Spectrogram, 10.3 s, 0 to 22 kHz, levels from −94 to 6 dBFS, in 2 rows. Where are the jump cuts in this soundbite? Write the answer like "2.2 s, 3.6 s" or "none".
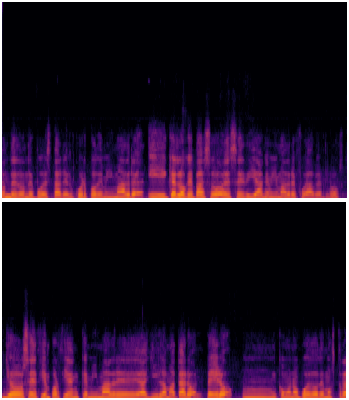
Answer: none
